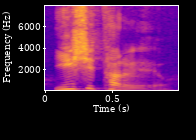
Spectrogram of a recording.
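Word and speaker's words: Esther: 된 겁니다 근데 진짜 원래 페르시아에서 부르는 이름은 이시르 이시타 예 이시타 에스더 그러니까 페르시아의 정통 발음은 뭐냐면요 이시타 이게 바로 우리가 지금 성경에서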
